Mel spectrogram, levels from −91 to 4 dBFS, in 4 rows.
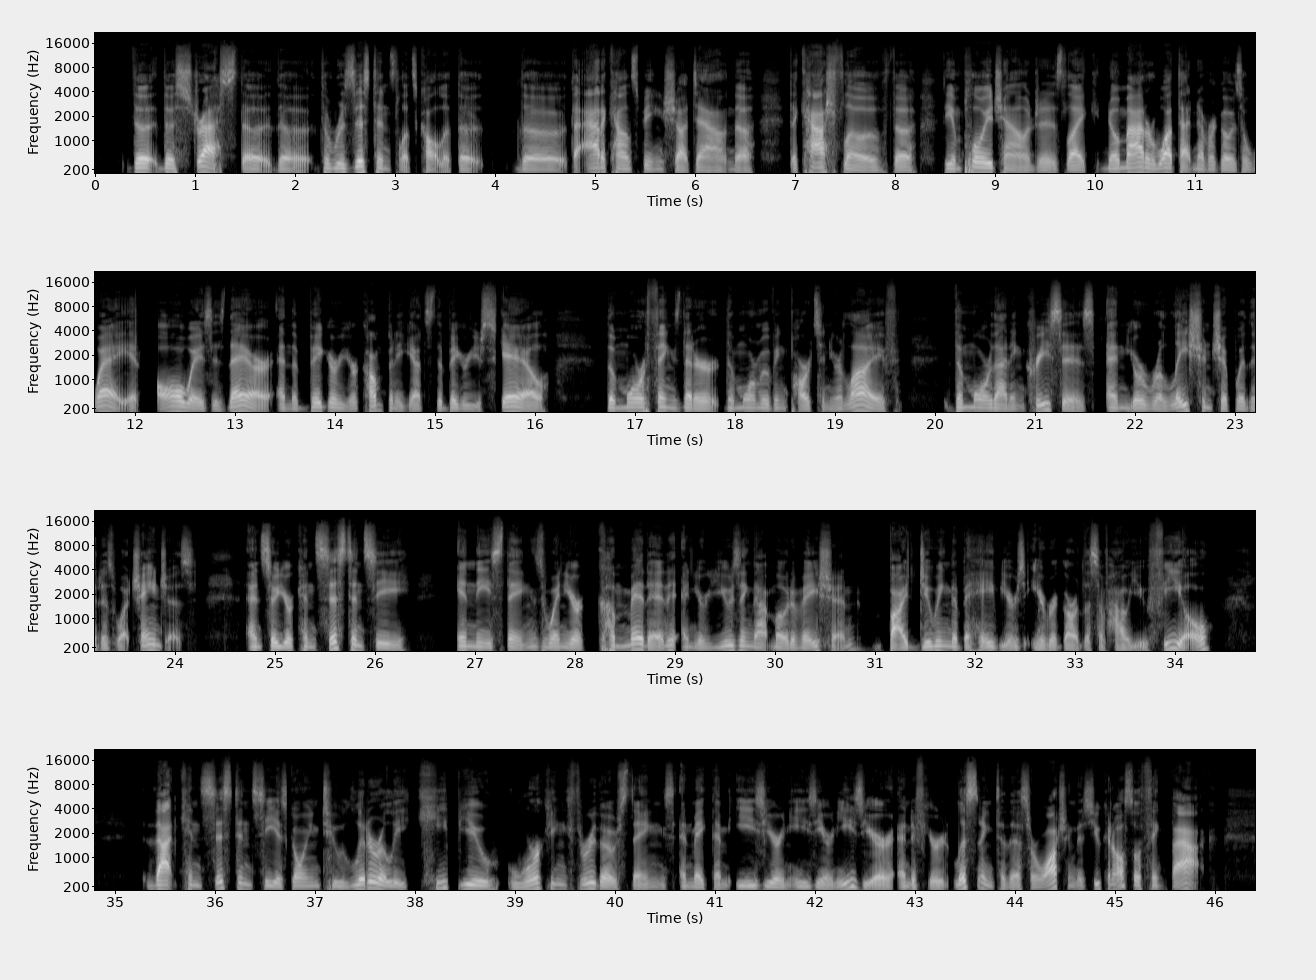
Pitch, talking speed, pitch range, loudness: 110 Hz, 170 wpm, 100-125 Hz, -26 LUFS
